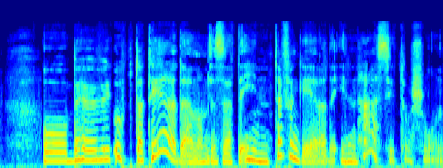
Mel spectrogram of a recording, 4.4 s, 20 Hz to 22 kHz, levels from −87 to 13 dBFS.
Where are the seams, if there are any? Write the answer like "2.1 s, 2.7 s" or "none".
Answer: 1.1 s, 2.1 s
